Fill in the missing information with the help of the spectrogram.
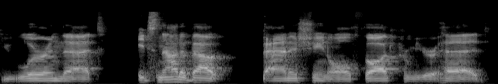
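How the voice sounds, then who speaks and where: A man in casual podcast conversation as co-host, speaking reflectively in halting phrases. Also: low-pitched, bright, forceful tone.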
